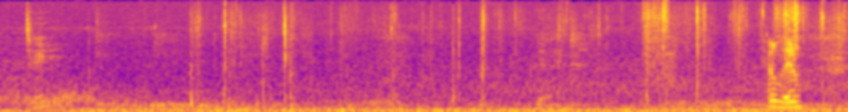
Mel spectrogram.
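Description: Footsteps and rustles on a wood-chip garden path, with scattered small clicks and crackles over a steady low rumble. A man's voice begins near the end.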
